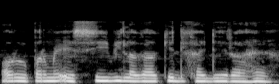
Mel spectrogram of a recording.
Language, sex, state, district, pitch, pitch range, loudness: Hindi, male, Arunachal Pradesh, Papum Pare, 145 Hz, 145-155 Hz, -11 LUFS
